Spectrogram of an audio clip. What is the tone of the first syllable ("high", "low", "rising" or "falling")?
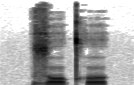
high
